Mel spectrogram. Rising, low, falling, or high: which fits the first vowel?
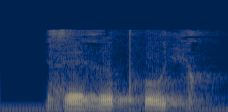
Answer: low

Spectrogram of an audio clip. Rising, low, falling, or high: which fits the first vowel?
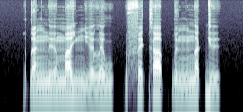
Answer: rising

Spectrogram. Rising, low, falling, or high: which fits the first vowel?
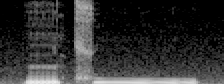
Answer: high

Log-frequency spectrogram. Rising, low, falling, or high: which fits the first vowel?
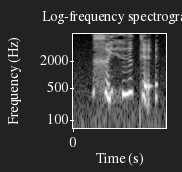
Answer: rising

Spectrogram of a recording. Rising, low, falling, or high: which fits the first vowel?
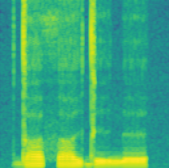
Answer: high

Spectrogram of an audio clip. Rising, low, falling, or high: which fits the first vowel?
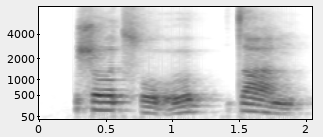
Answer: high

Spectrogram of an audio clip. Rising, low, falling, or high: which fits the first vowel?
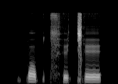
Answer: high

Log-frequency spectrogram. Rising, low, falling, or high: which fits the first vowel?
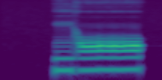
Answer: high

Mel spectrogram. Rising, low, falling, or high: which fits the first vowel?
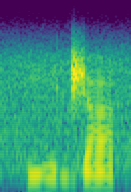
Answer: low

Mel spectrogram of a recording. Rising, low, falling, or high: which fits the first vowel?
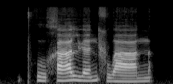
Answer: low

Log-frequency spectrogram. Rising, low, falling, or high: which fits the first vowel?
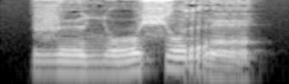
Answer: low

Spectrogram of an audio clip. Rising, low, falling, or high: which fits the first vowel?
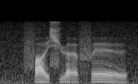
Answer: rising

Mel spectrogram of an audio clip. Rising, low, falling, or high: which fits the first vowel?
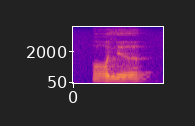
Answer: high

